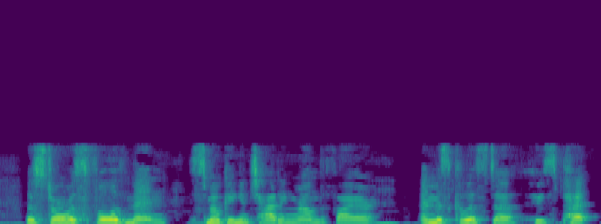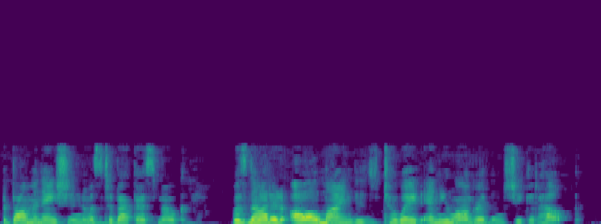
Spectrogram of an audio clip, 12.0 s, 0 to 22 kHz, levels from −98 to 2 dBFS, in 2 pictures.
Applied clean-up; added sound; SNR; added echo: classical method Wiener filter.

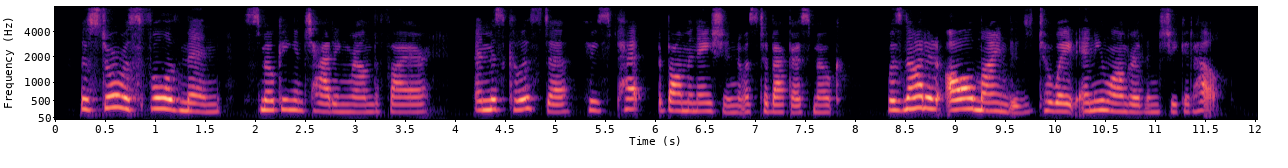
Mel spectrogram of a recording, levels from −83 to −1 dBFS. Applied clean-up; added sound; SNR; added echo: neural mask model DeepFilterNet 3.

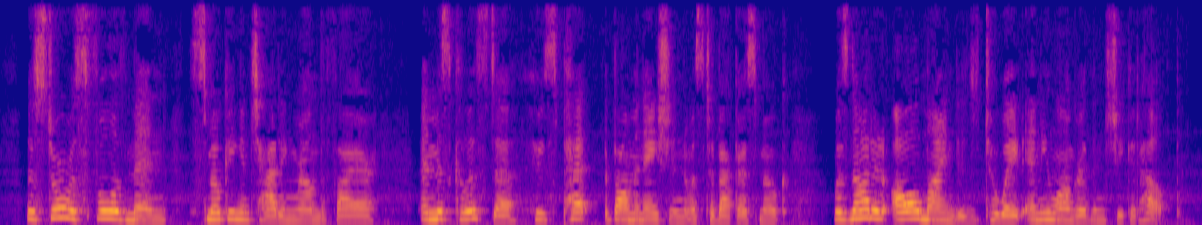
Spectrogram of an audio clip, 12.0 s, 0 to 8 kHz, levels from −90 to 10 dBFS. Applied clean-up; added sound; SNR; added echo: none; none; none; none.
